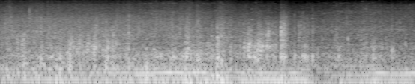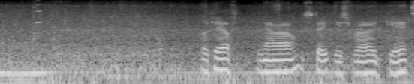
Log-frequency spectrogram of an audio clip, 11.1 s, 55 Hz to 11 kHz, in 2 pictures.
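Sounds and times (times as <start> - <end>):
rocks crunching under tyres: 0.0 - 11.0
vehicle engine under load: 0.0 - 11.0.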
